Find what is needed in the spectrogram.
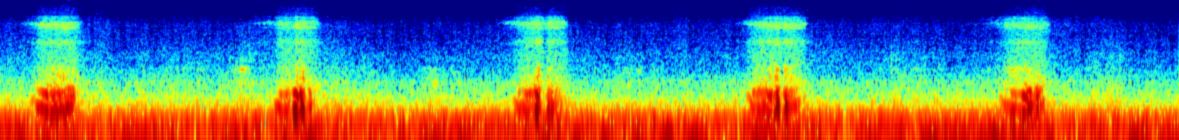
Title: #snoring cat cute funny#ねこ いびき カワイイ♥️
